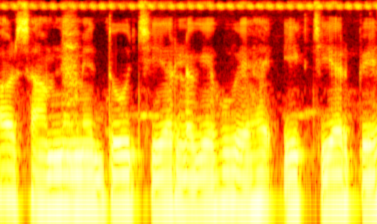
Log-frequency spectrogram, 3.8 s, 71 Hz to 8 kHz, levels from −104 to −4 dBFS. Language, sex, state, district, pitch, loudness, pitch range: Hindi, male, Bihar, West Champaran, 100 Hz, -13 LUFS, 95-100 Hz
